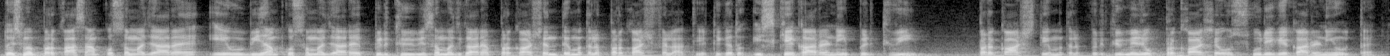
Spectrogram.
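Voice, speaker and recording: A man teaching an exam-prep lesson in a casual, friendly way, checking in often and slowing down to read passages aloud. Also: on the high side, little pitch movement. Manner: friendly, repeats "ठीक है" often, slows to read Sanskrit aloud.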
